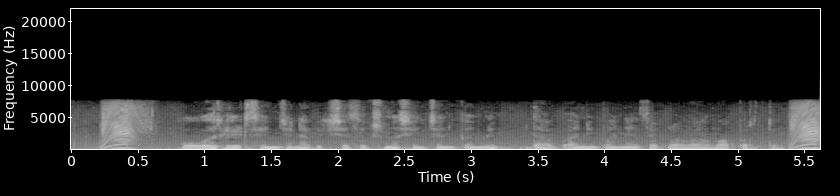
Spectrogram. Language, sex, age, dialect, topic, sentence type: Marathi, female, 36-40, Varhadi, agriculture, statement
